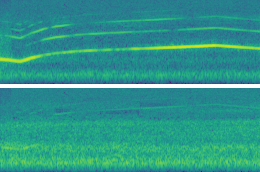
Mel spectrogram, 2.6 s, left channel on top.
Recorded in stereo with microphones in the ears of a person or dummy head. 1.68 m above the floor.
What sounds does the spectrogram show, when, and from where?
Only background noise.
